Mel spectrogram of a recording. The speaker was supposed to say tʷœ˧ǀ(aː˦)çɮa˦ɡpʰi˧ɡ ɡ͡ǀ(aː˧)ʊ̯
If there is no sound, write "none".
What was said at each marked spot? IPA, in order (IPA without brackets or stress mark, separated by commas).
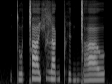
aː˦, aː˧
